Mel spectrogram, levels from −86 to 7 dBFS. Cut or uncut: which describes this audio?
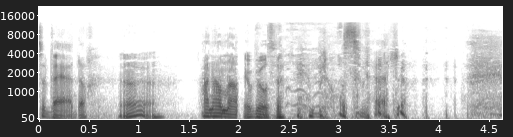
cut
